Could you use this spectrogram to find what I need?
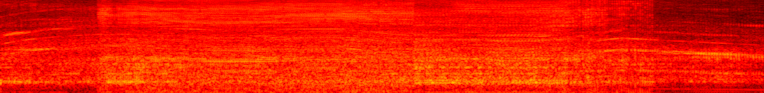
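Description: An abrasive blade grinds loudly through metal.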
